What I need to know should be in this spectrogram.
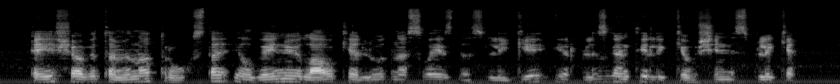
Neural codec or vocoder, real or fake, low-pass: none; real; 14.4 kHz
